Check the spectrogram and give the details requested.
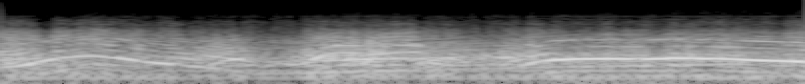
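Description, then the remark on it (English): A race car, just fueled during a mid-race pit stop, roars as it accelerates out of the pits toward the track, its pitch climbing through gear shifts with brief dips between, loud with no talking. “Fueled up after his mid-race pit stop, heads for the track”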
